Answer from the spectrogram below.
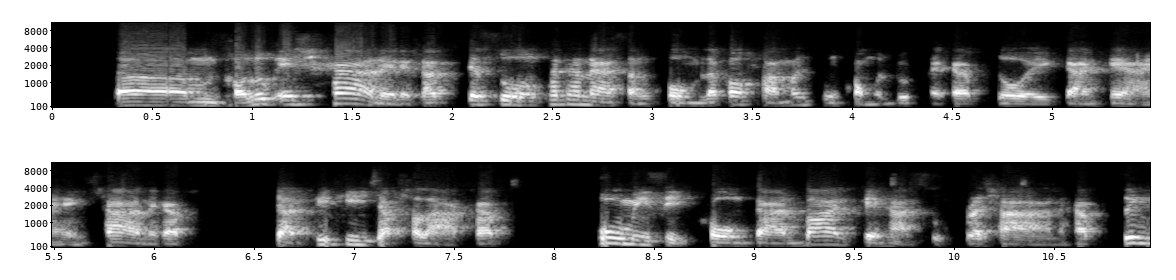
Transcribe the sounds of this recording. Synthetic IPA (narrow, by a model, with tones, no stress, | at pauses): ʔəː˨˩mkʰɔː˩˦lu˥˩k̚ʔeː˦˥haː˥˩lɤː˧˩jna˨˩kʰa˦˥p̚kɾa˧su˧əŋpʰa˦˥t̪ʰːa˧naː˧sa˩˦ŋkʰo˧mlɛː˦˥wkɔː˥˩kʰwaː˧mːa˥˩nkʰo˧ŋkʰɔː˩˦ŋma˧nu˦˥t̪̚na˦˥kʰɾa˦˥p̚doː˧jka̰ː˧nkʰaː˧jha̰ː˩˦jɦɛ̰˨˩ŋt͡ɕʰaː˥˩t̪̚na˦˥kʰa˦˥p̚ | t͡ɕa˨˩t̪̚wi˦˥t̪ʰiː˧t͡ɕaː˨˩k̚sʰa˧la̰ː˨˩kʰɾa˦˥p̚ | pʰːuː˥˩miː˧si˨˩t̪̚kʰɾoː˧ŋkaː˧nbaː˥˩nkʰeː˧ɦa̰ː˩˦su˨˩k̚pɾa˧t͡ɕʰa̰ː˧na˦˥kʰa˦˥p̚sɯ˥˩ŋ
